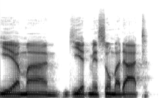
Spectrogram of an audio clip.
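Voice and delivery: slow, drawn-out put-on Jamaican accent. In a group conversation, illustrating how people talk: put-on Jamaican accent. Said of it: "if you think about the Jamaican accent".

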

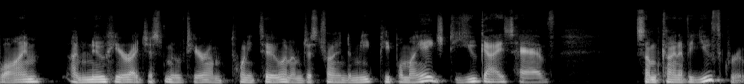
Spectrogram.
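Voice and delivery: ordinary talk, nothing marked

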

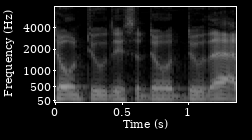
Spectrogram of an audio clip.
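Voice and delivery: ordinary talk

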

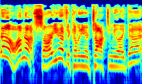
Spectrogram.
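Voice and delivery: heated, angry, full-fight arguing back. Retelling a pharmacy argument that turns into a fight: imitating an angry employee arguing. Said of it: "Now they're full on fighting".

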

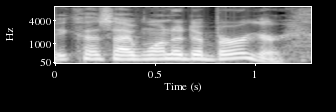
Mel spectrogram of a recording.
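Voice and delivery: mock voice, high, on the verge of tears. Retelling Elijah's answer when asked why he was sad: imitating Elijah on the verge of tears. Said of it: "on the verge of tears".

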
